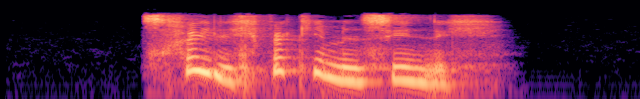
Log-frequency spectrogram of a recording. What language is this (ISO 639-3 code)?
kab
